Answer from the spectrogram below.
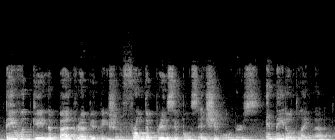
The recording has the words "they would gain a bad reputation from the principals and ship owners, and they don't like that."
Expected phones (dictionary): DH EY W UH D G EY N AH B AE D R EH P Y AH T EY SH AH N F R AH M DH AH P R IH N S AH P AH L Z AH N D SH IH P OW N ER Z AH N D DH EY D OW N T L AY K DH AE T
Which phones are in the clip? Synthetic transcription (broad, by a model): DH EY W UH D G EY N AH B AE D R EH P Y AH T EY SH AH N F R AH M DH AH P R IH N S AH P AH L S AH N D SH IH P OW N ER S AH N D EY D OW N T L AY K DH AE T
